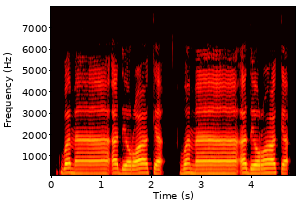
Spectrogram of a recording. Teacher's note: حمزہ پر حرکت جلد پڑھیں گے، دال پر جزم ہے، حمزہ کو دال سے ملا کر پڑھیں گے، اور دال حروف قلقلہ میں سے ہوتا ہے، اس لیے یہاں پر قلقلہ کیا جائے گا، اد، اد۔ را پر کھڑا زبر ہے، 2 حرکات کھینچ کر پڑھیں گے اور پر پڑھیں گے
